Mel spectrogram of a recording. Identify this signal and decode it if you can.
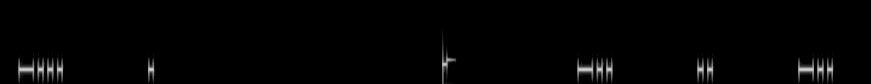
Morse code, heard as a keyed tone, about 25 wpm, spaced as for 9 wpm, 700 Hz. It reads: BE DID
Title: 6x Character Spacing - Top 100 Words - 25wpm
